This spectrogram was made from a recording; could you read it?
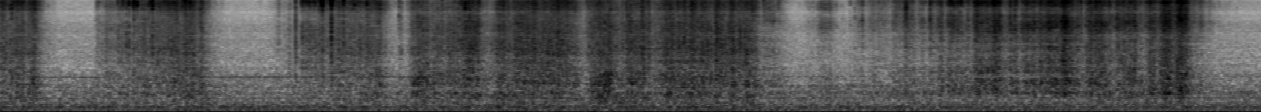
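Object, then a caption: Synthetic plastic broom bristles. Long-nailed fingers run through blue synthetic plastic broom bristles and flick them, fanning them out. The result is bright, dry, crinkly rustling and scratching in uneven bursts, over a steady low hum.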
